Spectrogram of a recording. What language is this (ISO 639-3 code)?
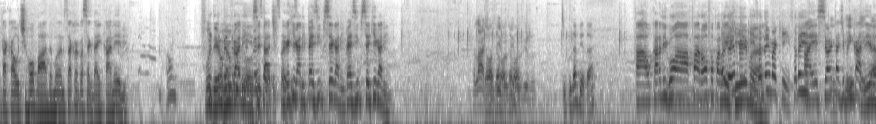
por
